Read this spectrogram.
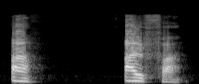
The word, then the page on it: ἄλφα: alfa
